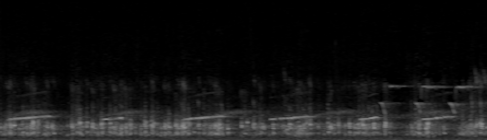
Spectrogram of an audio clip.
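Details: Frogs heard against urban surroundings, their chorus loud and pulsing, with bright rising notes recurring roughly every second and a few higher thin notes near the end.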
